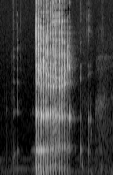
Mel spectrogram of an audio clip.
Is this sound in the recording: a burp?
yes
